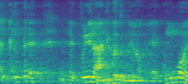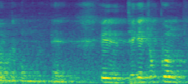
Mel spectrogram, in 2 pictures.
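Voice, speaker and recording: Amid noticeable background noise and audible room echo, a man with a fairly high pitch swings very widely up and down in pitch. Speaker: government official giving a guest lecture. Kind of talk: lecture. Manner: casual, anecdotal.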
